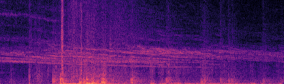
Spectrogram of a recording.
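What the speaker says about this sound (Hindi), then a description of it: "हमारे पटाखे तो हरे रंग के होने चाहिए थे, इतने रंग बेरंगी नहीं।" Fireworks in a cartoon celebration, one loud burst followed by crackling pops and a lingering rumble, heard alone without talk.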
